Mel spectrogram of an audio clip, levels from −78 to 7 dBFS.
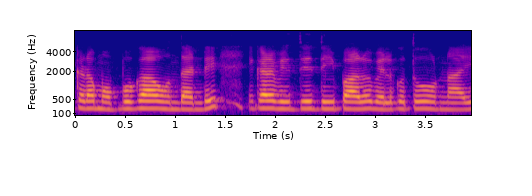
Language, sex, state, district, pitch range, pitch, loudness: Telugu, female, Telangana, Hyderabad, 200-215 Hz, 205 Hz, -17 LUFS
